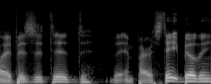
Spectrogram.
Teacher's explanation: when the verb ends in the sound d or t and in this case it would be pronounced with an extra syllable id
